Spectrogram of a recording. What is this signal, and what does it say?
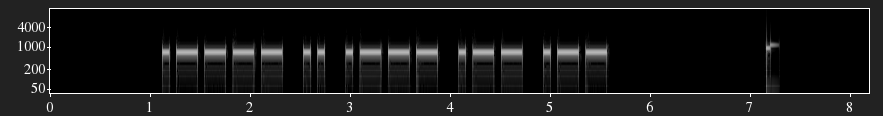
Morse code, heard as a keyed tone, about 17 wpm, 700 Hz. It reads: 1IJWW
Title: Five Challenging Letter-Number Combinations 17wpm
